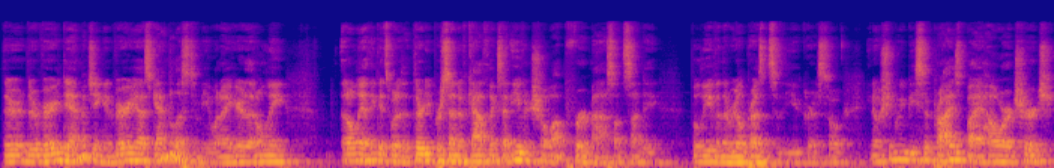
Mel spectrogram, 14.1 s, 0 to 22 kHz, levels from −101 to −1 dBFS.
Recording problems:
off-mic speech; far
room echo; slight; dies away in 0.4 s

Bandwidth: 13.5 kHz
